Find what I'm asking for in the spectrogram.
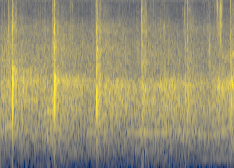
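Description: A short burst of audience applause, with steady, evenly spaced claps standing out over a soft wash of clapping and room noise, moderately quiet and fairly close.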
